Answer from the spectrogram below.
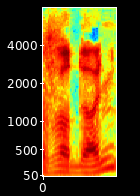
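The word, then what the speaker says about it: Jodoigne: Il y a la localité de Jodogne qui s'écrit Jodoigene et la localité de Wavre.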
